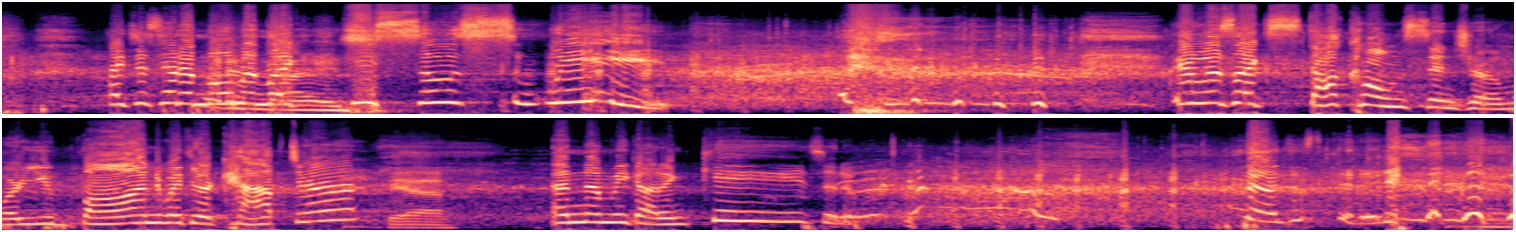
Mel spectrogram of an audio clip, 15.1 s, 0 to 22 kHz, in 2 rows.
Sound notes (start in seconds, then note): 3.4 audience laughs and applauds; 11.1 audience laughs and applauds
